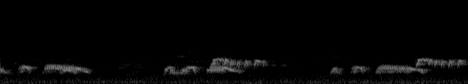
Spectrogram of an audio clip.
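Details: Spotted dove used as a decoy to call wild birds, giving low cooing phrases, each ending on a higher drawn-out note, twice in a row over a steady background hiss.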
